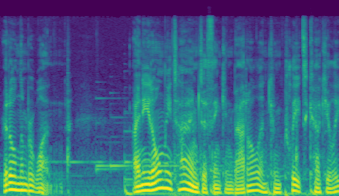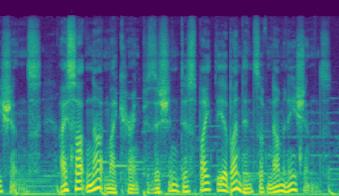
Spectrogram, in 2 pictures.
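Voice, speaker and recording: A man with a lowish, warm voice and big pitch swings speaks at a moderate pace. He co-hosts a podcast and runs a quiz in a casual, conversational way, with faint music playing behind him.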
